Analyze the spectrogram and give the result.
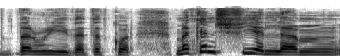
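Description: Very wide pitch swings mark the way this woman speaks. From France. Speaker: researcher and long-term expatriate in Yemen. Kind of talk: casual interview storytelling. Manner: animated, halting, hesitant.

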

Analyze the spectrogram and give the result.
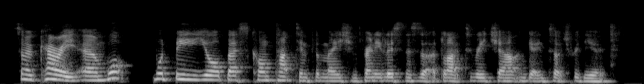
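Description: This woman talks very fast with hardly any pauses, her pitch fairly low and her intonation lively. She has a British accent, and the background is quiet. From UK. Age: 60s. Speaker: podcast host, relationship coach. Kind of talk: interview.

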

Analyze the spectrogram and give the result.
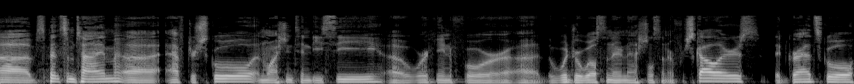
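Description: An ordinary speaking voice: a man with an American accent, fairly low in pitch, with ordinary pitch variation at a moderate pace, hardly any pauses, and a quiet background. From Columbus, Ohio. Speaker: county auditor, public official. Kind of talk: interview, explaining policy.

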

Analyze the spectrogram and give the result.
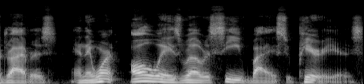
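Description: With an American accent, a man's pitch swings very widely, heard on a very clean recording where the background is silent. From Seattle, US Pacific Northwest. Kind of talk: scripted narration.

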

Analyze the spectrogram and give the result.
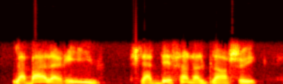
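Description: A man speaks at medium pitch and a moderate pace. His intonation is lively. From rural Quebec. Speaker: columnist. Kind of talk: casual chat.

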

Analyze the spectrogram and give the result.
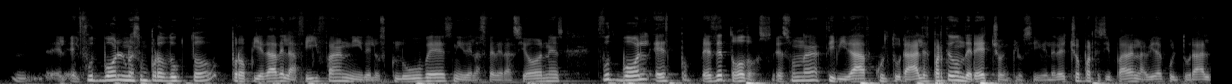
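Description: A man talks at a fairly quick pace with hardly any pauses, his pitch fairly high. His loudness swings a lot. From Mexico, Torreón. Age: 30s. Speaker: digital rights organization director. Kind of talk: casual chat.

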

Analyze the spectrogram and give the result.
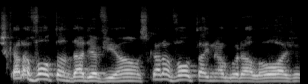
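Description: Over a quiet background, a man speaks with a high pitch and a dark, mellow tone. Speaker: retired footballer. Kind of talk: casual interview.

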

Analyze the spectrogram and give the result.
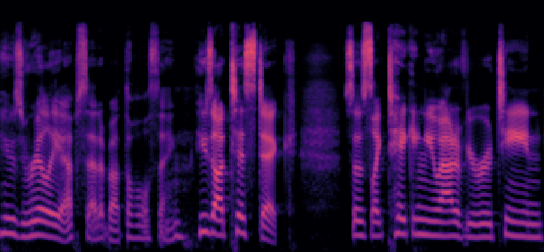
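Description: A woman with an American accent talks at a fairly quick pace and medium pitch in a plain, everyday voice with ordinary pitch variation, on a very clean recording with a silent background and a dry, close sound with no echo. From Hoboken, New Jersey. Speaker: podcast co-host, daughter of co-host. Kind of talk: casual interview chat.

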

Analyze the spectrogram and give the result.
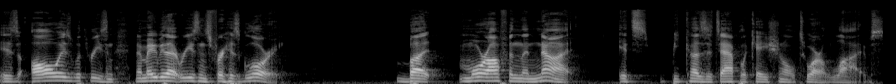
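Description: A man talks in a normal speaking voice with ordinary pitch variation against a quiet background. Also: fairly high pitch for a man, moderate pace. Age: 20s. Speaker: church podcast host. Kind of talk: casual chat; sermon.

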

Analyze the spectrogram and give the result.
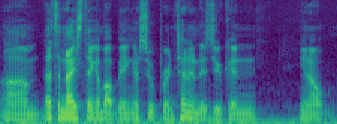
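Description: A man's voice with audible room echo. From Connecticut, East Hartford. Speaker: school superintendent. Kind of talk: radio interview. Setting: studio. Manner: halting, many fillers and repetitions.

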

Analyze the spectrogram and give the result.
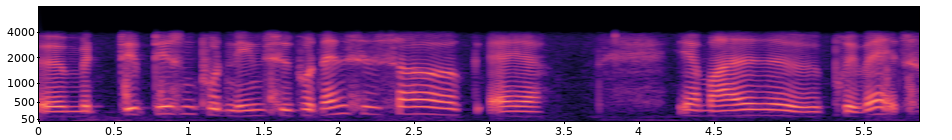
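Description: Her pitch very deep and low, a woman speaks at a fairly slow pace with ordinary pitch variation. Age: 70s. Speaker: caller. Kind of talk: casual chat. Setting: phone call. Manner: halting.

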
